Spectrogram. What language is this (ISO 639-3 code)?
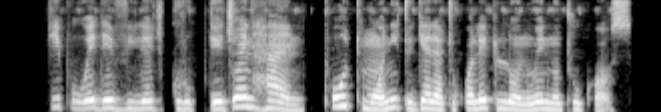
pcm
